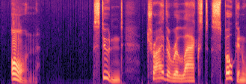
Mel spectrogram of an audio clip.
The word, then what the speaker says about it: oon: Mina becomes ma. Olen becomes on.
